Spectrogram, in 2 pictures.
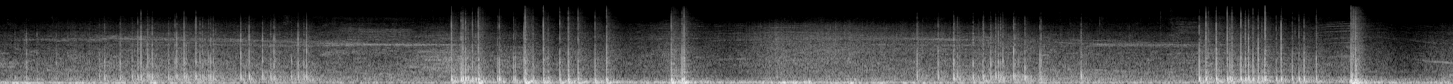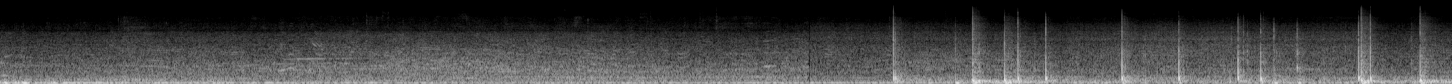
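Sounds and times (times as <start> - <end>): falling whistling tones: 0.0 - 5.7, 8.3 - 14.9
fireworks bangs and crackles: 0.0 - 29.0
low rumble: 5.0 - 11.8, 13.1 - 29.0.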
